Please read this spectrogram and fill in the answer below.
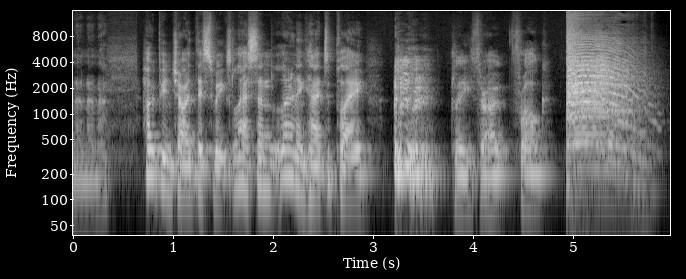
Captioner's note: coughs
